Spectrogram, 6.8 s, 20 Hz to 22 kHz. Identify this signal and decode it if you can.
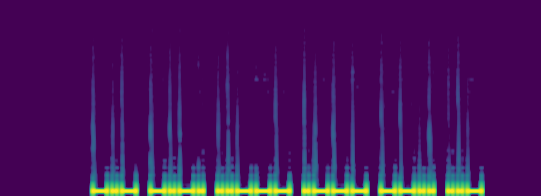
Morse code, heard as a keyed tone, about 20 wpm, 700 Hz. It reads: KC2JZU
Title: USA Call Signs 20wpm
